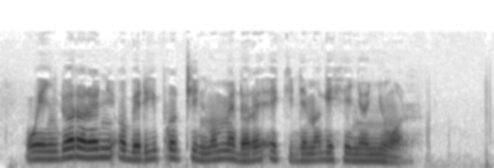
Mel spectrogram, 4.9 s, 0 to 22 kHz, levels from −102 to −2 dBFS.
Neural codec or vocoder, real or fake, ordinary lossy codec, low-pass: none; real; MP3, 48 kbps; 19.8 kHz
